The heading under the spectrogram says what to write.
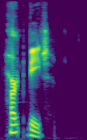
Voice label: "heartbeat", spelling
